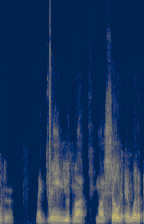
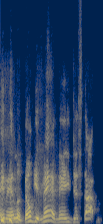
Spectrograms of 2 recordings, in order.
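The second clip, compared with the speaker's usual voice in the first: put-on playful taunting tone, pitched higher; 8 semitones higher than usual. Retelling how a player taunted defenders after scoring: imitating Ricky Pierce trash talking. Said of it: "He'd be like".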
